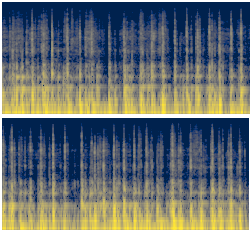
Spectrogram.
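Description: Fingertips and nails tap quickly on the outer wall of a large, empty, hollow yellow-and-red printed paperboard popcorn bucket held on its side. The result is a rapid, continuous patter of short, dull, hollow thumps, deep and boomy with almost no high end, each tap dying away almost instantly.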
